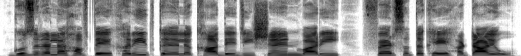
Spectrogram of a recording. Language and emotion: Sindhi, neutral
